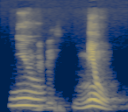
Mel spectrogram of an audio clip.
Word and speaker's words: mu: uh that uh v kinematic viscosity what is pronunciation new okay that is not the v that is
